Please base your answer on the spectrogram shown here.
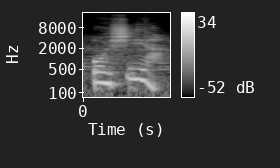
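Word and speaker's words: הושע: Y ¿cómo se dice en hebreo Oseas? Oshia, se dice, mire, y eso era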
